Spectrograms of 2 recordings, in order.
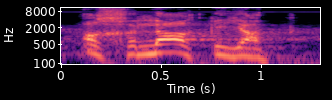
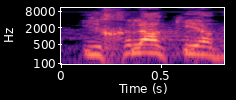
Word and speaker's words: اخلاقیات: اس سوال میں دو تلفظ, ایک تو وہ اخلاقیات, الف پر زبر ہے, اخلاقیات, اخلاقیات نہیں, عوام اخلاق بولتے ہیں, اصل تلفظ ہے اخلاق.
